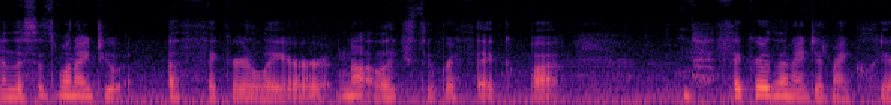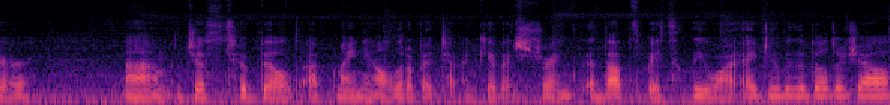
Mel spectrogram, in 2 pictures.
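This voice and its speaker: A woman keeps a moderate pace while music sounds in the background. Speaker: nail tutorial creator. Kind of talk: tutorial. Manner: casual, filler-heavy.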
